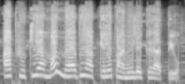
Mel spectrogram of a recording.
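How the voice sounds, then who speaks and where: An earnest, kind-hearted young girl from a cartoon fairy tale, played by a woman, speaks in a high, emotive voice. Faint music plays behind her. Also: fairly quick, mellow. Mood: concerned, helpful.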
